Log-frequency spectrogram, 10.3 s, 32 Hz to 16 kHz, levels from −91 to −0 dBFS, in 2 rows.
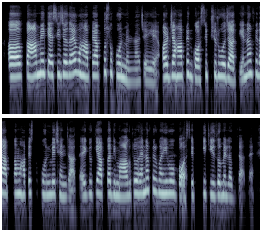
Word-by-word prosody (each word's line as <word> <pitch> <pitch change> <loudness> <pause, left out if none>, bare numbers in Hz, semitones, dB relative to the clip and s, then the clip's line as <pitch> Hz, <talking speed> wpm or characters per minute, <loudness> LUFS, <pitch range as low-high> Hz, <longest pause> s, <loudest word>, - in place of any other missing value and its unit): अ, 255 +1 +9
काम 270 +2 +7
एक 310 0 +1
ऐसी 285 0 +2
जगह 285 0 +1
है, 315 - +5
वहाँ 290 -6 +2
पे 280 - -1
आपको 270 +4 +1
सुकून 285 -5 -2
मिलना 195 -1 -10
चाहिए। 195 -2 -8
और 245 - +7
जहाँ 265 -1 +6
पे 300 - 0
गॉसिप 225 +4 +1
शुरू 275 -2 -4
हो 260 - +3
जाती 205 -6 +2
है - - -3
ना, 295 +3 0
फिर 300 -3 -3
आपका 245 -1 -1
वहाँ 245 -2 -3
पे 250 - -4
सुकून 245 -3 -10
भी 235 - 0
छिन 225 -3 -9
जाता - - -8
है, 220 - -3
क्योंकि 235 +2 -7
आपका 235 +1 0
दिमाग 215 -2 -1
जो 250 - +1
है 240 0 -2
ना, 285 +4 -1
फिर 285 - -5
वहीं 245 -1 -2
वो 245 0 -2
गॉसिप 225 +1 -2 0.2
की 240 - -3
चीज़ों 225 -1 -3
में 220 0 -4
लग 205 -2 -8
जाता - - -13
है। - - -20
245 Hz, 265 wpm, -23 LUFS, 225-275 Hz, 0.2 s, अ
